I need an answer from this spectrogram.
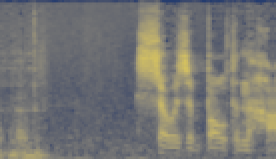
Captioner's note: door opening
